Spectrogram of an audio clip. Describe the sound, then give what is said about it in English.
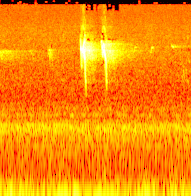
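A wild bird sings far in the distance, giving two quick, high chirps close together that stand out faintly over a steady low background hum. “Song phrased by that second wild bird far in the distance.”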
